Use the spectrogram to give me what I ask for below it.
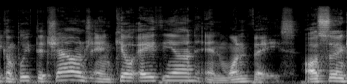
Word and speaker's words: Atheon: and I know know some people call aeon aeon because that is how he is actually pronounced but I'm not that technical all right I've always called him Aon so I'm going to continue to call him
